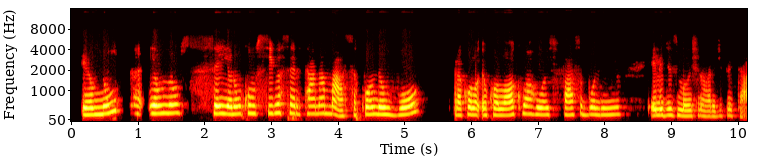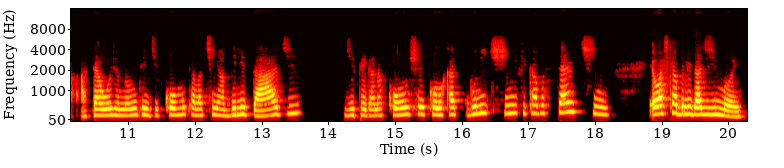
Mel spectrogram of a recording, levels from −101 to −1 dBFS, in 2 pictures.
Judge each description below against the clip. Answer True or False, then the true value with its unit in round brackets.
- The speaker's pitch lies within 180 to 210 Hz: False (225 Hz)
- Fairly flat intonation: False (3.6 semitones)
